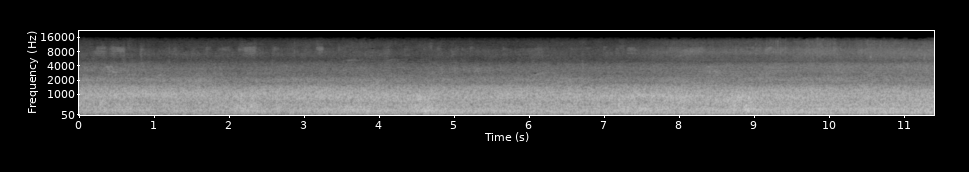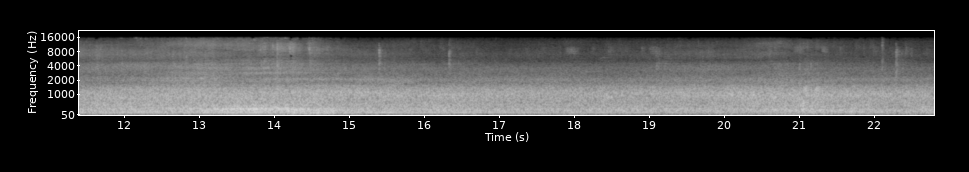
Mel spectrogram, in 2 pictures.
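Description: Freight train of tank wagons rolling past on the rails: a steady rumble of wheels on track, mixed with road traffic, swelling briefly about halfway through.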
